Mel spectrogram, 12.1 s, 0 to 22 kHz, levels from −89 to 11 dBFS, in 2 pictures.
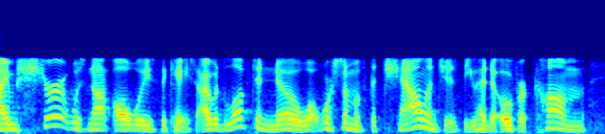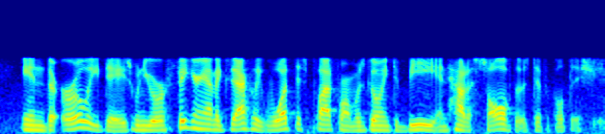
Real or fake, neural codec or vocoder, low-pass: real; none; 3.6 kHz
